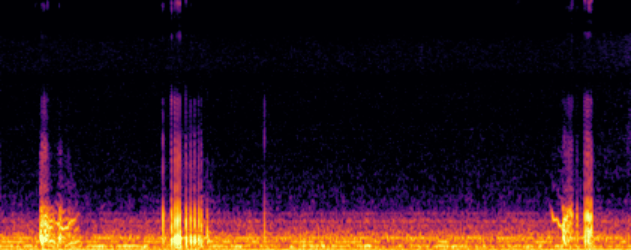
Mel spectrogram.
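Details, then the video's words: A sleeping dog snoring: low, steady rumbling breaths in a quiet room, with a few brief snorting bursts near the start and again toward the end. "댕댕이 코골이zZ"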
